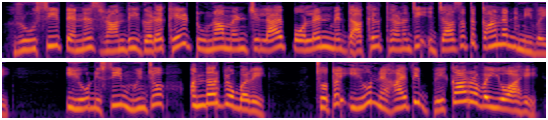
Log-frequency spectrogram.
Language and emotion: Sindhi, angry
